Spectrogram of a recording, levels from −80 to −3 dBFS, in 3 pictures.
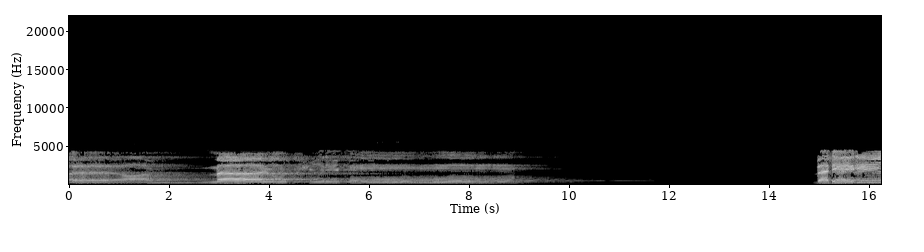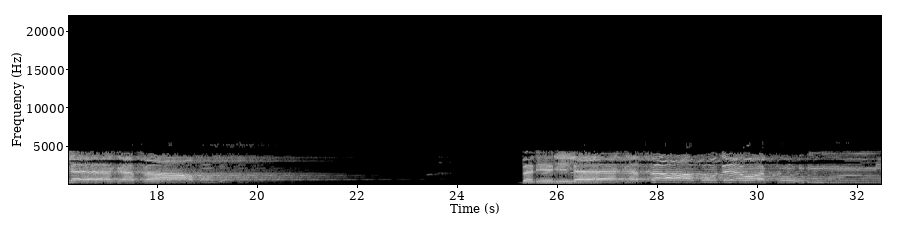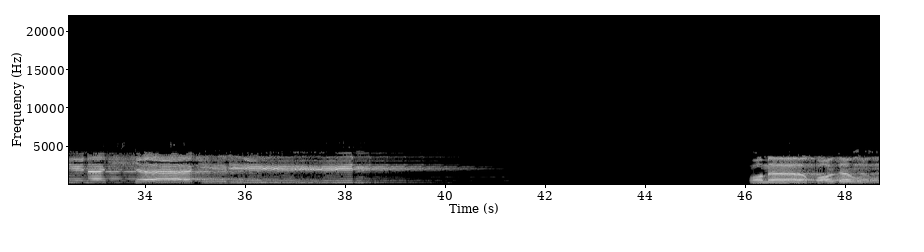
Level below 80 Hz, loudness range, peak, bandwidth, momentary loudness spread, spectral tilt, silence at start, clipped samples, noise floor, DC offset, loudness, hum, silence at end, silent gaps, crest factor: -82 dBFS; 16 LU; -8 dBFS; 5.4 kHz; 18 LU; 1 dB/octave; 0 s; under 0.1%; under -90 dBFS; under 0.1%; -23 LUFS; none; 0 s; none; 18 dB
